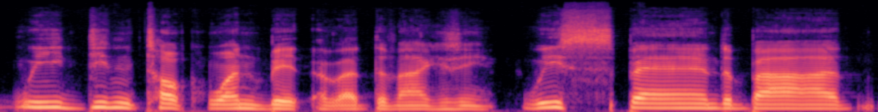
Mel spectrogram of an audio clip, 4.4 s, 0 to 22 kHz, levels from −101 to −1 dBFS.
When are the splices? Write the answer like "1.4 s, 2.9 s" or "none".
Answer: none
